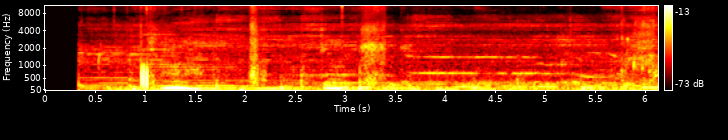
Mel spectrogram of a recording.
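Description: Background music with sustained low notes.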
